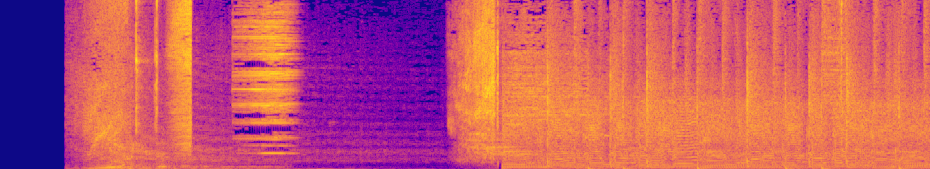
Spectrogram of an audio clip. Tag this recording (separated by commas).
Music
